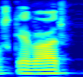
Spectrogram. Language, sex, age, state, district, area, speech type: Hindi, male, 18-30, Rajasthan, Bharatpur, rural, spontaneous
